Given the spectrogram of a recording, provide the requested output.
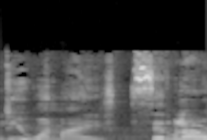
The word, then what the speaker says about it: cédula: But here, when you talk about an ID, it's called cédula. Cédula, right? So cédula is C-E-D-U-L-I-A. C-E-D-U-L-A.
